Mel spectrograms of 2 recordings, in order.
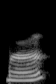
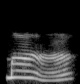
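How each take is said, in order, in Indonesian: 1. Suku kata ini diucapkan dengan nada naik. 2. Suku kata ini diucapkan dengan nada turun-naik. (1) "kalau kedua ma" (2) "kalau ketiga ma"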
